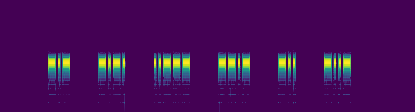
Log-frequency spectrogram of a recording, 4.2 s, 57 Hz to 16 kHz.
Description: Morse code, heard as a keyed tone, about 48 wpm, spaced as for 23 wpm, 700 Hz. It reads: KC2QDX
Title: USA Call Signs - 6 Characters - 4x Character Spacing - 50wpm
